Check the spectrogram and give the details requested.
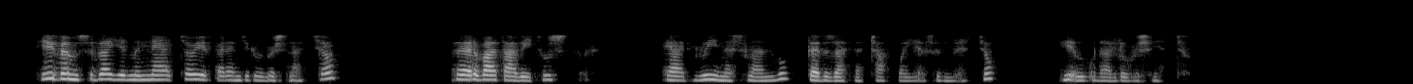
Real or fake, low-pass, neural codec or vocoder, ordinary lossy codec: fake; 7.2 kHz; codec, 16 kHz, 0.5 kbps, FunCodec, trained on LibriTTS, 25 frames a second; AAC, 16 kbps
